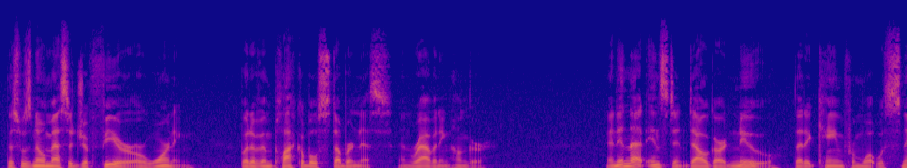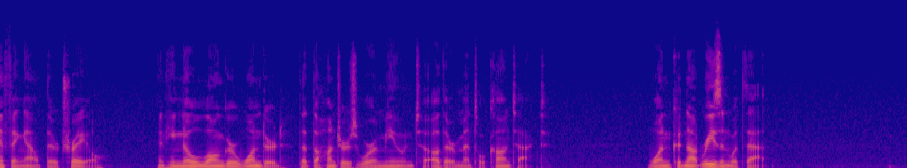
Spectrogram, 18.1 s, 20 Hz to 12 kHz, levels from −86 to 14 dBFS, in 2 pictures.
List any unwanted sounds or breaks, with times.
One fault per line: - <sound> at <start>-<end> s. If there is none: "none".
none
